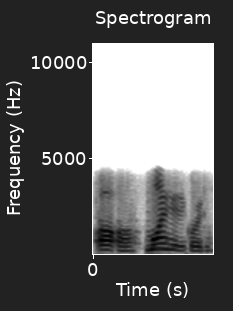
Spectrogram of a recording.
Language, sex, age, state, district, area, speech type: Assamese, female, 18-30, Assam, Morigaon, rural, conversation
